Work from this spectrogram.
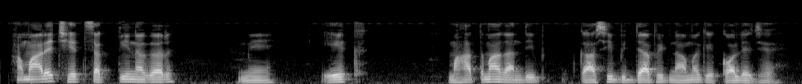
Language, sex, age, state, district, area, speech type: Hindi, male, 60+, Uttar Pradesh, Sonbhadra, rural, spontaneous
